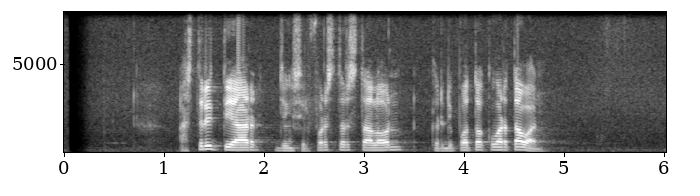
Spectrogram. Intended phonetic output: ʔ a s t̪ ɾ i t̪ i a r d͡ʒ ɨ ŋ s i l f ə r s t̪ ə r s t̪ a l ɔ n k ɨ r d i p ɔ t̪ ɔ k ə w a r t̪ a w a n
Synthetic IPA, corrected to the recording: ʔ a s t̪ ɾ i t̪ i a r d͡ʒ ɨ ŋ s i l f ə r s t̪ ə r s t̪ a l ɔ n k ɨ r d i p ɔ t̪ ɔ k ə w a r t̪ a w a n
